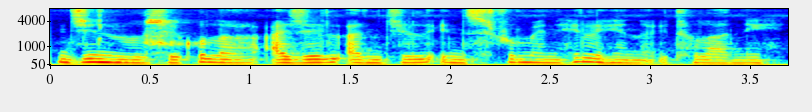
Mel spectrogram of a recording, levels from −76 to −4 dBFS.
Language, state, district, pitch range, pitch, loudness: Sumi, Nagaland, Dimapur, 160-175 Hz, 165 Hz, -20 LUFS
